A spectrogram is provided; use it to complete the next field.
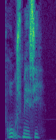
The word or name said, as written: brugsmæssig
